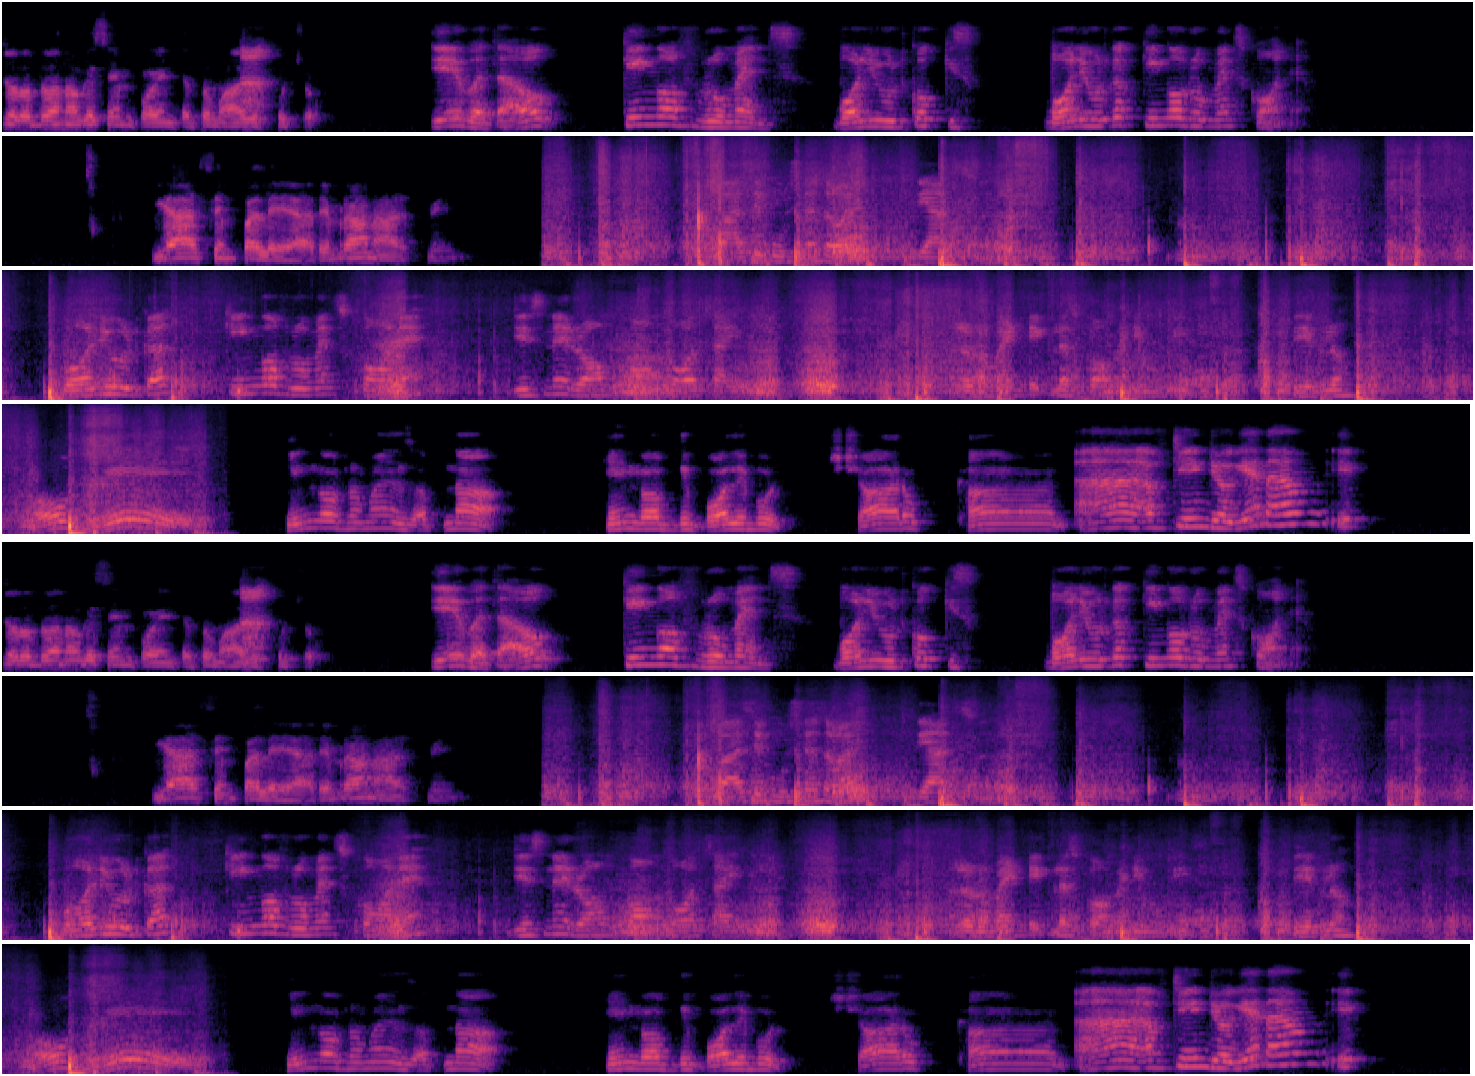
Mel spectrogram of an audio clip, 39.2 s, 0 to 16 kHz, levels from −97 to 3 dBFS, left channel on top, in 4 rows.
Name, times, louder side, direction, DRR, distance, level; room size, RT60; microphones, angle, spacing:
voice 1, 0.0-1.7 10.8-12.8 17.6-17.9 23.7-24.1 29.6-30.7 31.3-32.7 33.4-34.6 34.9-35.5 35.9-36.5, left 3 dB, 90° left, 0.8 m, -43 dB
voice 2, 2.9-3.7 4.1-5.3 5.6-6.5 7.0-8.6 14.4-15.6 15.9-16.6 19.9-20.7 21.1-22.5 23.0-24.9 25.9-27.6 28.2-28.6 36.6-38.4, left 1 dB, ahead, 2.0 m, -42 dB
sound 1, 13.4-21.3 21.9-23.0 23.4-30.8, left 3 dB, 30° left, 0.4 m, -41 dB
8.5 x 3.1 x 3.7 m
head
